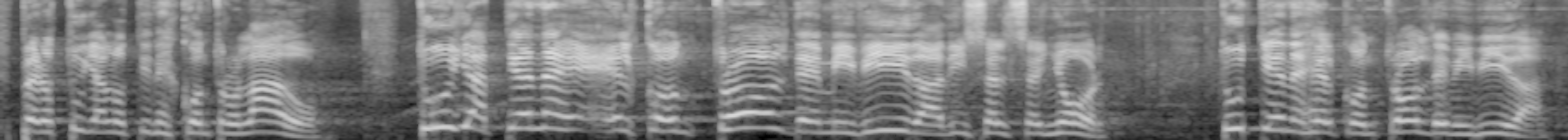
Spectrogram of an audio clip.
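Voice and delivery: usual speaking voice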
